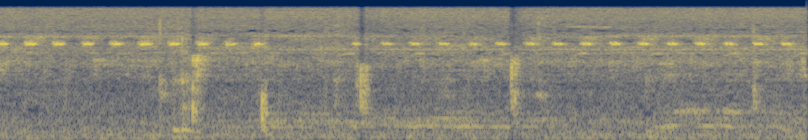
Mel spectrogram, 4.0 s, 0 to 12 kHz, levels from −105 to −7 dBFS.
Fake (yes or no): yes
